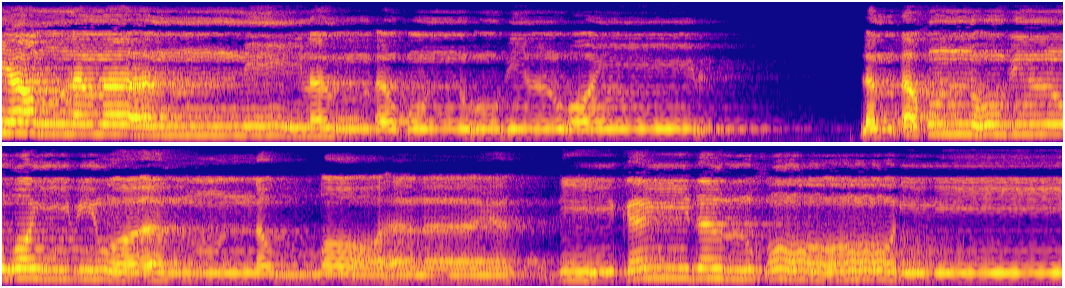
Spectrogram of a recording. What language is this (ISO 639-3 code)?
ara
